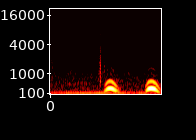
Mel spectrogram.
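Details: Great horned owls feeding at an osprey nest in Charlo, Montana, in winter, 20 January 2020, recorded by nest camera; a brief click, then two full low hoots with arched tone about half a second apart over a faint electrical hum.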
